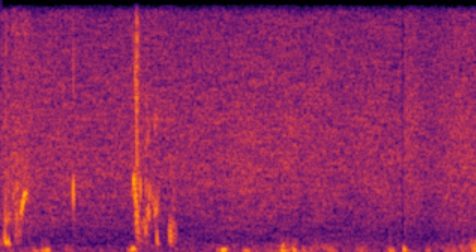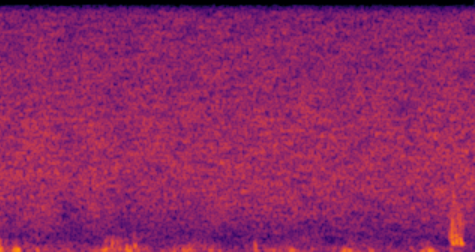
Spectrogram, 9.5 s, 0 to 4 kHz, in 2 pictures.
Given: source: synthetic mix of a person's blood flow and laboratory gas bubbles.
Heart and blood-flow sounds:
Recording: Doppler ultrasound of blood flow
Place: subclavian vein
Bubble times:
0.00-0.30 s: bubbles
0.70-0.76 s: bubbles
1.30-1.61 s: bubbles
1.66-1.79 s: bubbles
9.22-9.42 s: bubbles
From the record:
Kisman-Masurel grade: 223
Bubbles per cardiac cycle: several, 3 to 8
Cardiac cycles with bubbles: 10 to 50%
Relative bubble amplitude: loud (0.450 to 0.775)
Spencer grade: 2 (many but less than half of the cardiac periods contain bubble signals, singularly or in groups)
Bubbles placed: anywhere in the cardiac cycle

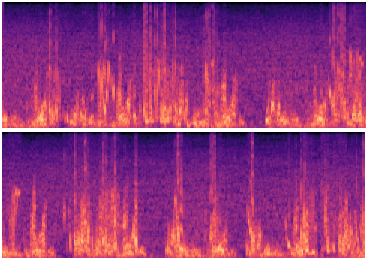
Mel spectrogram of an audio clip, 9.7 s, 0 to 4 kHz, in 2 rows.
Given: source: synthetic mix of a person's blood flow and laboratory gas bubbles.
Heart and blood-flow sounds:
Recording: Doppler ultrasound of blood flow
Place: precordium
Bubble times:
0.58-0.94 s: bubbles
1.03-1.22 s: bubbles
1.24-1.50 s: bubbles
1.72-2.40 s: bubbles
2.54-2.92 s: bubbles
4.33-5.09 s: bubbles
5.64-6.44 s: bubbles
7.02-7.07 s: bubbles
7.11-7.30 s: bubbles
7.57-7.77 s: bubbles
8.08-8.24 s: bubbles
8.59-8.72 s: bubbles
8.79-9.03 s: bubbles
9.08-9.44 s: bubbles
9.48-9.70 s: bubbles
From the record:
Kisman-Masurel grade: 332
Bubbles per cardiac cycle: rolling drumbeat, 9 or more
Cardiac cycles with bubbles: 50 to 99%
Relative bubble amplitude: moderate (0.250 to 0.450)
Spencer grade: 3 (all of the cardiac periods contain showers or single bubble signals, but not dominating or overriding the cardiac motion signals)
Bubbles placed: only in the low amplitude regions of the cardiac cycle

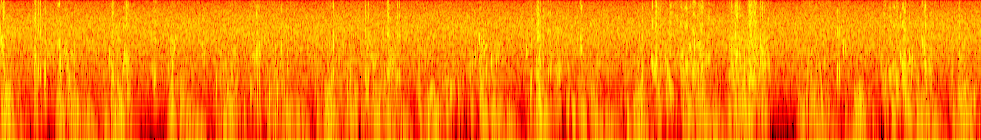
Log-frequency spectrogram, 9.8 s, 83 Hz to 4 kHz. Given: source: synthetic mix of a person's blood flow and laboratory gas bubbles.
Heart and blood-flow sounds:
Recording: Doppler ultrasound of blood flow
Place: precordium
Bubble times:
0.00-0.12 s: bubbles
0.30-0.76 s: bubbles
1.06-1.33 s: bubbles
1.50-1.59 s: bubbles
1.65-1.78 s: bubbles
2.01-2.06 s: bubbles
2.12-2.98 s: bubbles
3.18-4.02 s: bubbles
4.15-4.29 s: bubbles
4.39-5.00 s: bubbles
5.23-5.62 s: bubbles
5.65-5.88 s: bubbles
6.27-7.11 s: bubbles
7.25-7.72 s: bubbles
8.01-8.31 s: bubbles
8.34-8.50 s: bubbles
8.79-9.36 s: bubbles
9.56-9.79 s: bubbles
From the record:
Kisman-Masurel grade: 342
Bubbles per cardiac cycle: rolling drumbeat, 9 or more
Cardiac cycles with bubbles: 100%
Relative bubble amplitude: moderate (0.250 to 0.450)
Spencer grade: 3 (all of the cardiac periods contain showers or single bubble signals, but not dominating or overriding the cardiac motion signals)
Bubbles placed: anywhere in the cardiac cycle

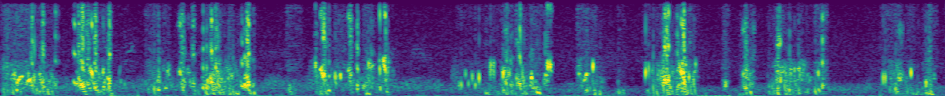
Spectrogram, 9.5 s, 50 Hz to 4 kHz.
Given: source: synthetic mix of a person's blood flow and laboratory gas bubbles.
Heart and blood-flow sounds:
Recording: Doppler ultrasound of blood flow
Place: subclavian vein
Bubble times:
0.00-0.61 s: bubbles
0.70-1.29 s: bubbles
1.44-1.71 s: bubbles
1.76-2.58 s: bubbles
2.85-3.03 s: bubbles
3.12-3.95 s: bubbles
4.55-5.54 s: bubbles
5.75-6.05 s: bubbles
6.16-6.26 s: bubbles
6.42-7.00 s: bubbles
7.21-7.30 s: bubbles
7.38-7.59 s: bubbles
7.66-8.28 s: bubbles
8.79-9.37 s: bubbles
From the record:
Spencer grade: 4 (maximum detectable bubble signal sounding continuously throughout systole and diastole of every cardiac period, and overriding the amplitude of the normal cardiac signals)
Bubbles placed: anywhere in the cardiac cycle

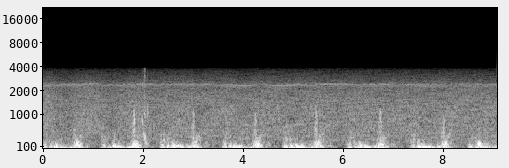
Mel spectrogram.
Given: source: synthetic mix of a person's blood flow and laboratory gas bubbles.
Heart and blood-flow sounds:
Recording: Doppler ultrasound of blood flow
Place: precordium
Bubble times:
1.92-2.23 s: bubbles
From the record:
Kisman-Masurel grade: 121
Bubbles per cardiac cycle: 1 to 2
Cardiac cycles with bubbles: 10 to 50%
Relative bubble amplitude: barely perceptible (0.100 to 0.250)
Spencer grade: 2 (many but less than half of the cardiac periods contain bubble signals, singularly or in groups)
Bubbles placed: only in the low amplitude regions of the cardiac cycle

